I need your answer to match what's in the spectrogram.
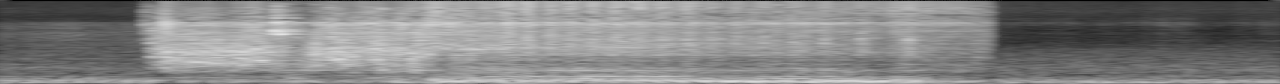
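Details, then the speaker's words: Plymouth Road Runner sitting a year after engine overhaul, rear-mounted battery with thin cables, fuel primed: starter cranks, engine fires in ragged uneven low thumps for about three seconds then dies; fails to keep running. "Ooh, that didn't sound good, but it sounded like she wanted to go."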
